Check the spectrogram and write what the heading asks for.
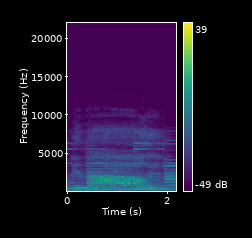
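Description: Female voice singing one long, slightly wavering held note in a song, with soft accompaniment beneath.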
